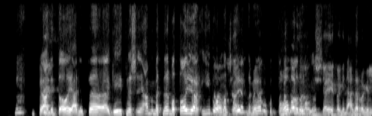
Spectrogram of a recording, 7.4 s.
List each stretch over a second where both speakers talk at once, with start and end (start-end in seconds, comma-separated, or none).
4.3-6.4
